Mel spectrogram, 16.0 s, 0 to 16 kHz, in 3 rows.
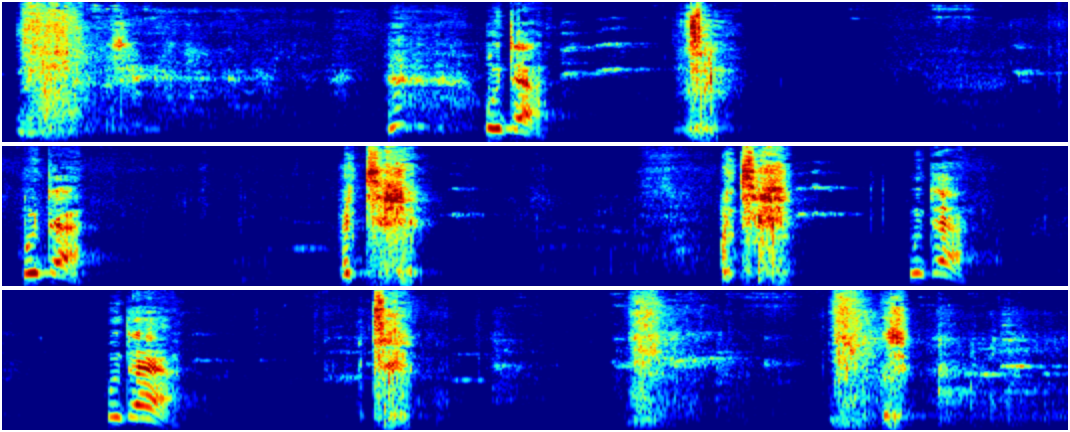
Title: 재채기 하는 2부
